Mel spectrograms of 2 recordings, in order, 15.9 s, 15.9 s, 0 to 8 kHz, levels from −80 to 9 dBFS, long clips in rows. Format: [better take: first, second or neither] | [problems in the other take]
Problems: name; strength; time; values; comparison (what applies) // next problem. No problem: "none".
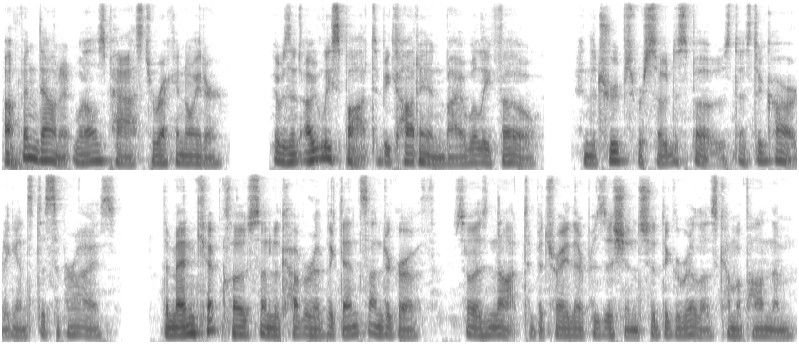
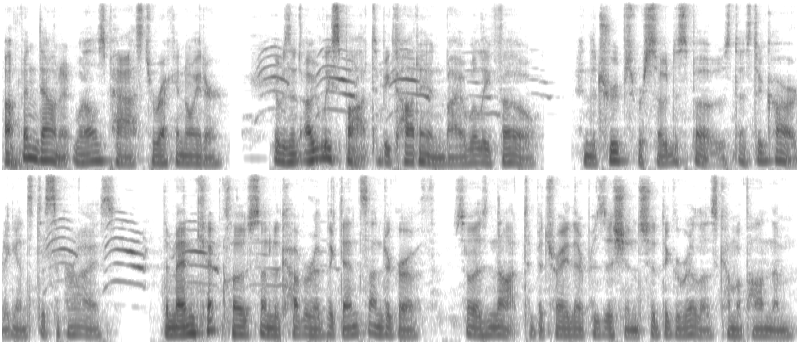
first | background sound (Meow); 10 dB below the speech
